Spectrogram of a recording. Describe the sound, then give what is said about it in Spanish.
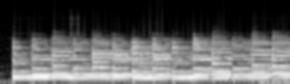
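An electric guitar plays a melodic line with chorus effect on, a quick run of distorted, evenly picked notes whose tone has a faint wavering shimmer. “Y si le ponemos el chorus suena así.”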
